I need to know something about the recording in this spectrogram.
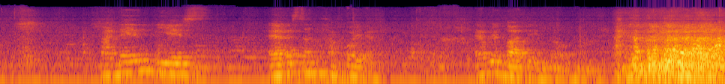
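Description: An elderly woman speaks calmly into a microphone in an echoing hall.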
